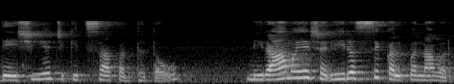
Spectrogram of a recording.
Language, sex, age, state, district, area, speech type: Sanskrit, female, 45-60, Maharashtra, Nagpur, urban, spontaneous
